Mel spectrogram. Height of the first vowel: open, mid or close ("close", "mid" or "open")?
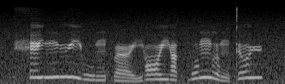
mid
